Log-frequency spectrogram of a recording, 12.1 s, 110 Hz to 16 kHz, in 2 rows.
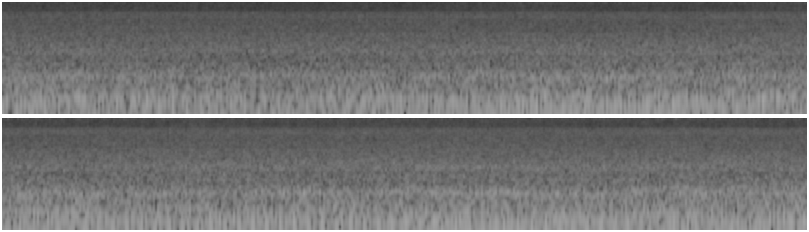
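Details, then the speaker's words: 1979 Mercedes-Benz 450SL, 4.5-litre V8, just after a cold start, temperature gauge not yet up: steady, even low rumble with no knocks, misses or ticks; normal, smooth idle. "This sounds as you'd expect. 4.5 liter V8 to sound."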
